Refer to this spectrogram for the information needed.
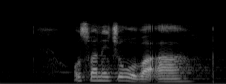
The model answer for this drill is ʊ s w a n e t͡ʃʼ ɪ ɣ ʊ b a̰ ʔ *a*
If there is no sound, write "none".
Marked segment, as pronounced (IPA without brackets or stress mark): a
